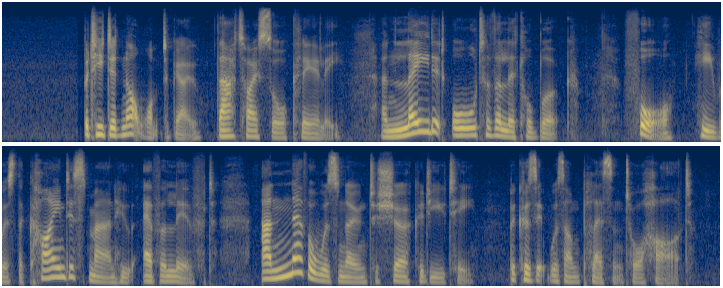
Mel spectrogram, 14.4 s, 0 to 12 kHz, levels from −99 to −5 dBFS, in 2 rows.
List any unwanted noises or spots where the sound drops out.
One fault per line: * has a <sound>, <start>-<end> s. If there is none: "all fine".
all fine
